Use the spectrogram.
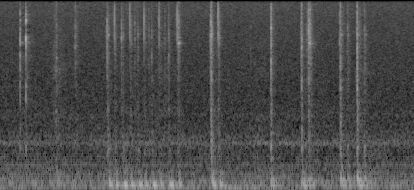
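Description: Typing on a computer keyboard while entering a spreadsheet formula, quiet irregular clusters of crisp key clicks and taps with short pauses between bursts, close and alone without speech.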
